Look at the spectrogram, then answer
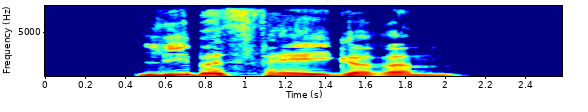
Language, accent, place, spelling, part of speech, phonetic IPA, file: German, Germany, Berlin, liebesfähigerem, adjective, [ˈliːbəsˌfɛːɪɡəʁəm], De-liebesfähigerem.ogg
- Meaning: strong dative masculine/neuter singular comparative degree of liebesfähig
